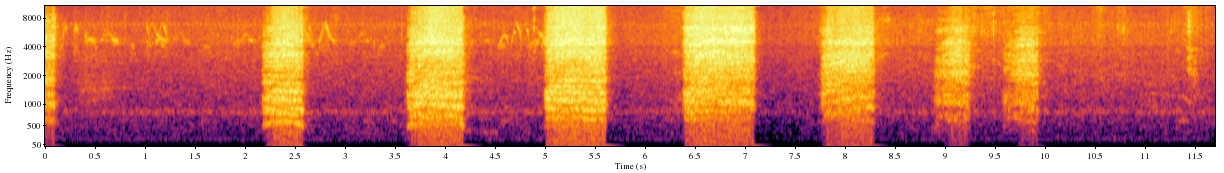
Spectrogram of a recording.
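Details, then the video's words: Grey heron calling for a mate: seven loud, harsh, rasping squawks, each about half a second long, spaced every one to two seconds with quiet gaps between them. "เสียงนกกระสานวลร้องหาคู่ Grey Heron call"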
